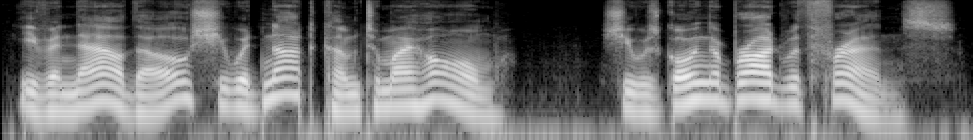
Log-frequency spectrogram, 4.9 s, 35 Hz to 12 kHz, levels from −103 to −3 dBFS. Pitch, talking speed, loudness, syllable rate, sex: 145 Hz, 195 wpm, -19 LUFS, 4.4 syllables/s, male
